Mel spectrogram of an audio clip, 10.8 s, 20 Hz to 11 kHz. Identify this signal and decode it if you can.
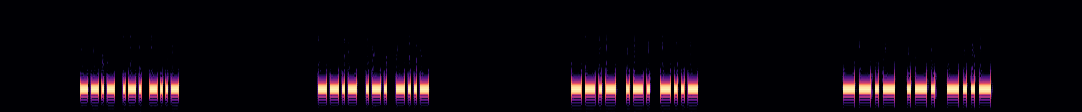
Morse code, heard as a keyed tone, about 38 wpm, 700 Hz. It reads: QRX QRX QRX QRX
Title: Speed-Racing Top 180 QSO Elements 30wpm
